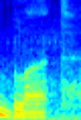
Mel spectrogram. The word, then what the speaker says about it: Blount: we're on blunt street blount it's spelled lamp but it's a blunt let's go down here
